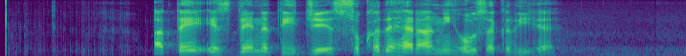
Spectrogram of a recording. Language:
Punjabi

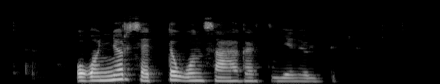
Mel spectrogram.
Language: Yakut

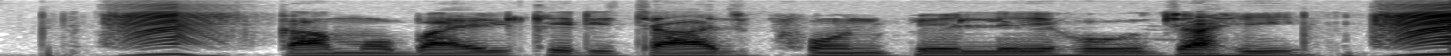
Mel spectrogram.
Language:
Chhattisgarhi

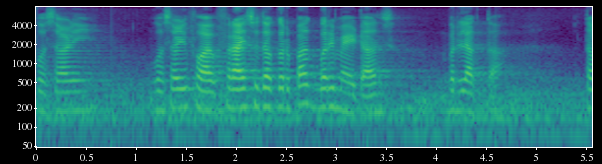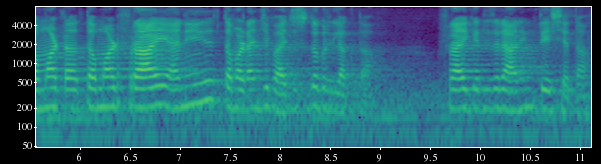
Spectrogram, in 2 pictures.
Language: Konkani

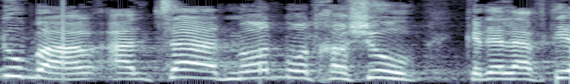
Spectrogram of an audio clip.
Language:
Hebrew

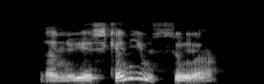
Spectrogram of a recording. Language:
Kabyle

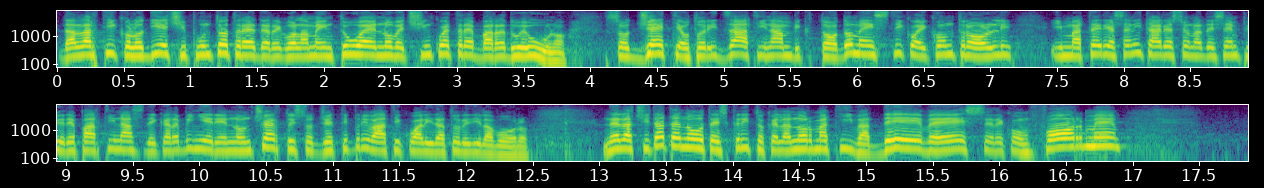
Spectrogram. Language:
Italian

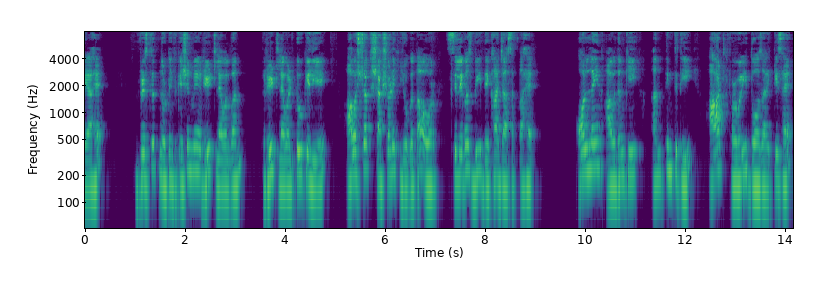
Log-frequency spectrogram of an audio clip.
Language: Hindi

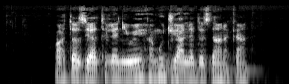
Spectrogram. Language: Central Kurdish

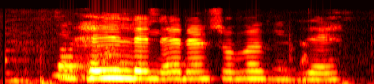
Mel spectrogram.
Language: Icelandic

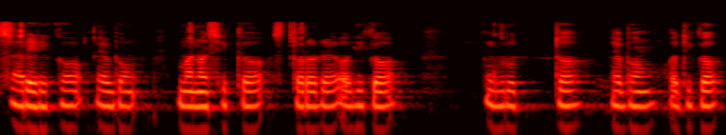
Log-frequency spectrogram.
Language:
Odia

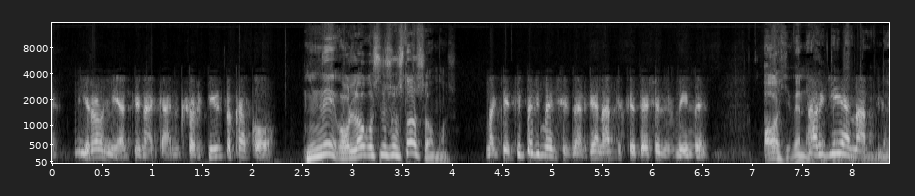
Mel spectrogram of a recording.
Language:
Greek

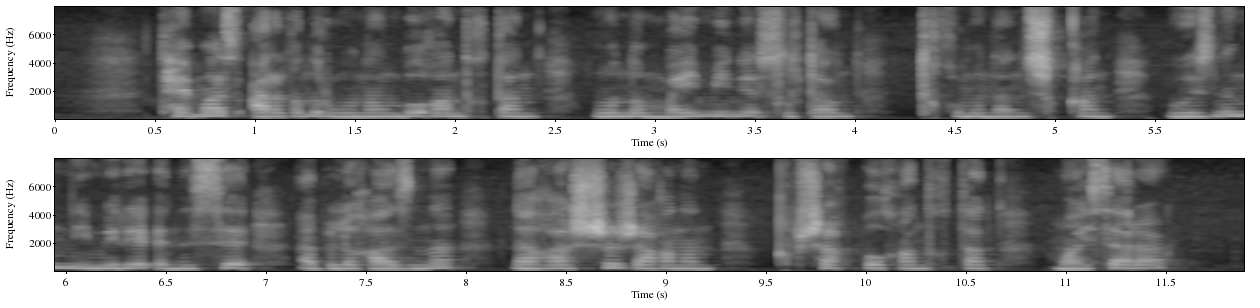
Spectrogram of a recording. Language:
Kazakh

